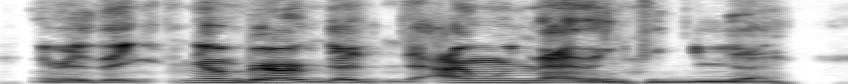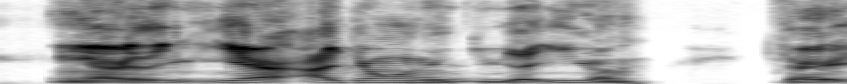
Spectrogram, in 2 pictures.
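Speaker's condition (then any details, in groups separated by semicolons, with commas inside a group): Cerebral palsy; neck surgery went badly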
